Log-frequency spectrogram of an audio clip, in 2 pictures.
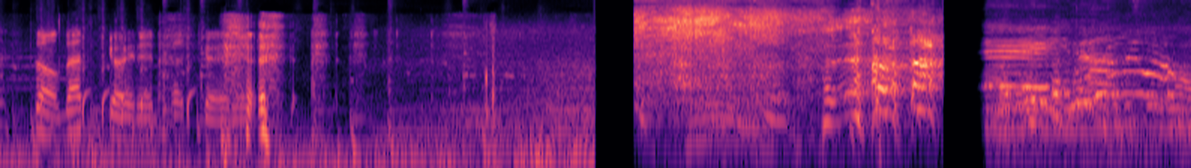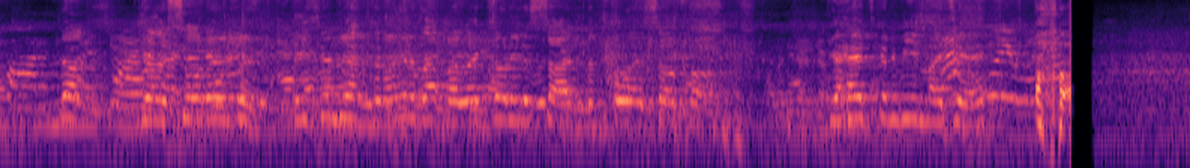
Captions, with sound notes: no, that's goated that's goated.. *sniffs aggressively* *coughs aggressively* your head's gonna be in my dick! :D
